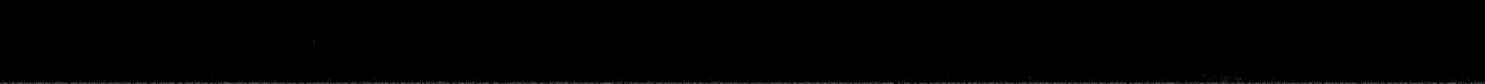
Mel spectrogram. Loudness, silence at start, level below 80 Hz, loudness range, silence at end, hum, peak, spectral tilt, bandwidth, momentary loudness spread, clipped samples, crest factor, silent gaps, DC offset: -60 LUFS; 0 s; -64 dBFS; 0 LU; 0 s; none; -44 dBFS; -3 dB/octave; over 20 kHz; 0 LU; under 0.1%; 14 dB; none; 0.1%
